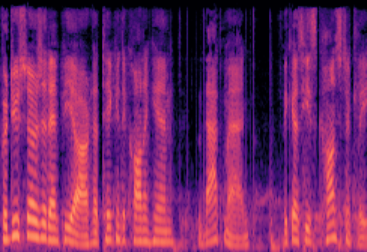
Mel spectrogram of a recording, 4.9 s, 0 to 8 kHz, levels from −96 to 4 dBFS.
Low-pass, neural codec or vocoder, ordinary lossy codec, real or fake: 7.2 kHz; codec, 24 kHz, 0.9 kbps, WavTokenizer, medium speech release version 2; AAC, 32 kbps; fake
